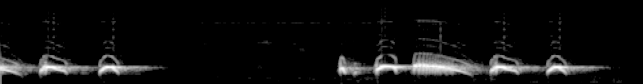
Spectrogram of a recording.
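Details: Spotted dove lure call, used to prompt raw, young and group-kept doves to start singing quickly. Two bursts of low, hollow, stuttering coos, each several looping notes, are separated by nearly two seconds of silence against a clean background.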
